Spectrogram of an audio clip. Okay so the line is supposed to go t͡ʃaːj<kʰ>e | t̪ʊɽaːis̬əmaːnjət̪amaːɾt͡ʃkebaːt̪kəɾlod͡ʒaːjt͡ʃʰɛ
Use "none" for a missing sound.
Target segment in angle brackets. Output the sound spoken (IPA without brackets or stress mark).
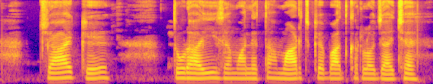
k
